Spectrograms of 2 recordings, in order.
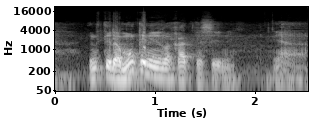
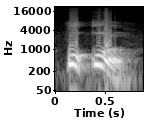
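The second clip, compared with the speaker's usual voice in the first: "Pukul" high and loud, both syllables lengthened; louder falling intonation; 8 dB louder than usual. Shown as a demonstration. Teacher showing another meaning, "Pukul" loud and firm. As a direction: push "Pukul" out longer and firmer. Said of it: "tapi intonasi yang berbeda".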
